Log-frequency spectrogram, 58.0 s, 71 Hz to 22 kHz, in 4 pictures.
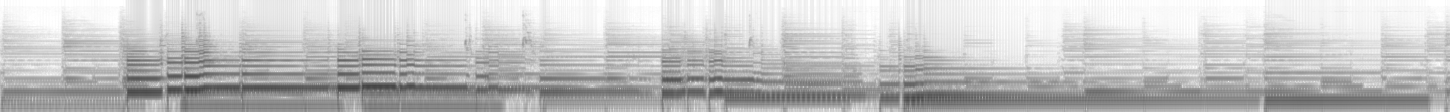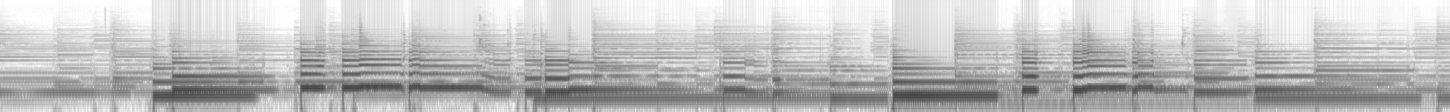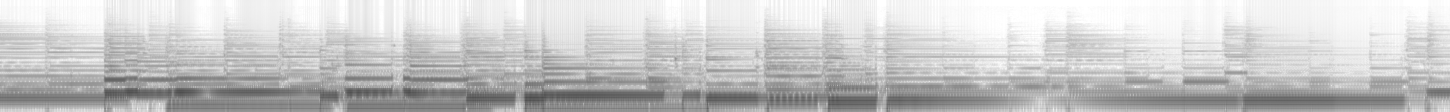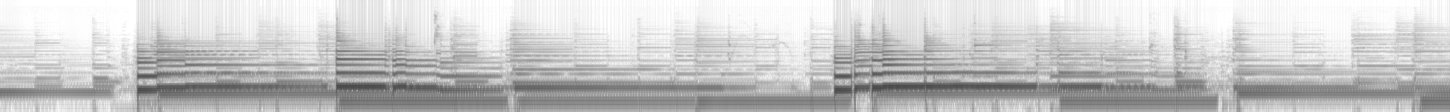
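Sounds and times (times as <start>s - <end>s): acoustic guitar playing: 0.0s - 58.0s.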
